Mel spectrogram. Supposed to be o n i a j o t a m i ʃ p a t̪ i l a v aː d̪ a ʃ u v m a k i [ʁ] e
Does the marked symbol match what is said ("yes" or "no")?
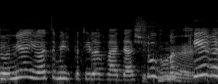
yes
